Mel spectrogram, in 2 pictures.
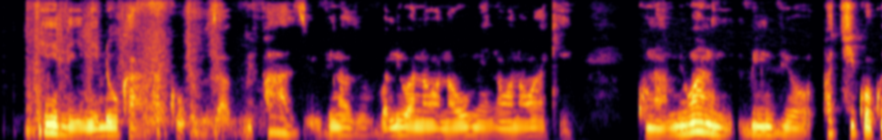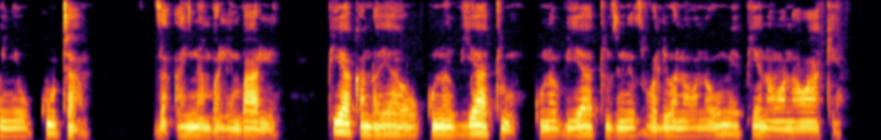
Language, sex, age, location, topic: Swahili, male, 18-24, Nairobi, finance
